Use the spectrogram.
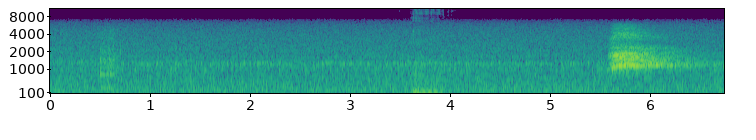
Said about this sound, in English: There's a lot of animals that sound like crying children and women in the woods. Take a listen, kids. This is a fox. Let's see how it sounds.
